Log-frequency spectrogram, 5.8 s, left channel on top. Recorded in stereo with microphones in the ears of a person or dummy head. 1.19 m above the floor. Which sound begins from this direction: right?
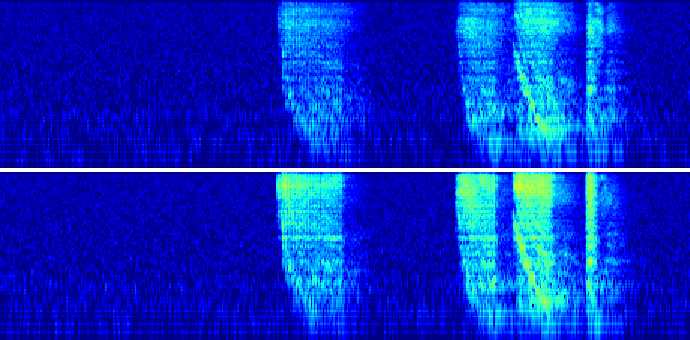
Tape being pulled, at 2.3 s.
